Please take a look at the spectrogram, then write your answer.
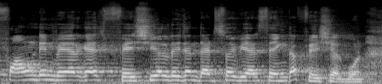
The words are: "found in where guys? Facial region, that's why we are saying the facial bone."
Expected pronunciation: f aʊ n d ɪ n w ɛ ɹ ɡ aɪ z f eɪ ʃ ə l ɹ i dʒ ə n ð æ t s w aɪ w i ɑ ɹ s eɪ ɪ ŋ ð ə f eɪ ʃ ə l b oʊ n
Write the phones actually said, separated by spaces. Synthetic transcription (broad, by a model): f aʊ n d ɪ n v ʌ ɹ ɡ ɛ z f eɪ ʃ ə l ɹ i dʒ ə n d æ t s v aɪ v i ɑ ɹ s eɪ ɪ ŋ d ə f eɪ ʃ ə l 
